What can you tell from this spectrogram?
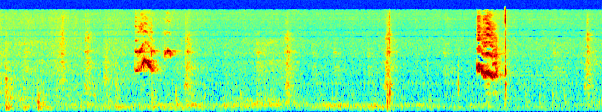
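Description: Two short, high-pitched chirps from a small pet parrot, about three seconds apart, with a few faint clicks between them.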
